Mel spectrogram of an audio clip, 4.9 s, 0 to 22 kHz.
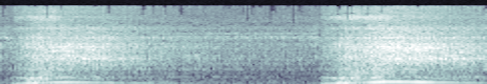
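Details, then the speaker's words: VW A3 2.0L (Mk3 Golf/Jetta platform, possibly automatic) lacking power: idles fairly nicely, but throttle blips climb briefly then sag and want to cut out, won't pick up with throttle held; exhaust restricted by plugged catalytic converter with broken pieces inside. "wants to it wants to cut out it eventually gets to the point where you can hold a throttle open and it just won't pick up anymore and that's because the exhaust is restricted"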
